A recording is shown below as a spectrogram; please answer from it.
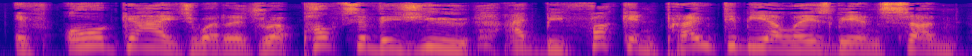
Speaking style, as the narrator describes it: shouts back

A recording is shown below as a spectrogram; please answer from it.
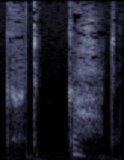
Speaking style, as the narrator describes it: she whispered

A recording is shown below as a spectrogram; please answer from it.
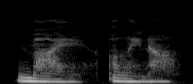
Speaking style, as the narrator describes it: he said softly

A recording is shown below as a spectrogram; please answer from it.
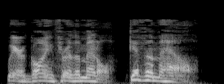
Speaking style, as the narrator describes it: He snarled

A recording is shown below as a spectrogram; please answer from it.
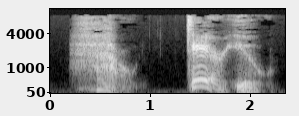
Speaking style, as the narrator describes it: Madeline snarled

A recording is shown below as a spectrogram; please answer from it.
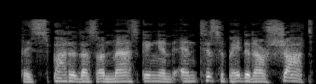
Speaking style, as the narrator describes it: Engels growled

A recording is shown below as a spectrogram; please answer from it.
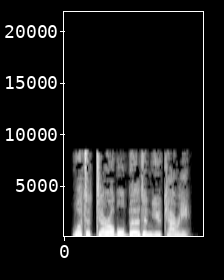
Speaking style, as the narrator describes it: he sighed

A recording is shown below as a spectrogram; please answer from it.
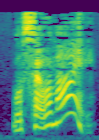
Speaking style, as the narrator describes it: I said impatiently

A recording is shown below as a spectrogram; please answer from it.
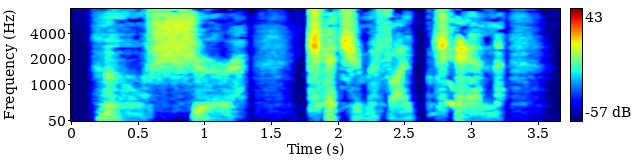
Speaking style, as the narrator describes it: I muttered

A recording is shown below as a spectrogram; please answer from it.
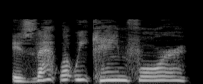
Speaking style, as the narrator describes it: Richard whispered

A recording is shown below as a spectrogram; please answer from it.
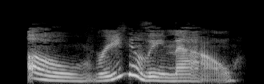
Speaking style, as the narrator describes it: She says, her voice dripping with innuendo of the sexual kind

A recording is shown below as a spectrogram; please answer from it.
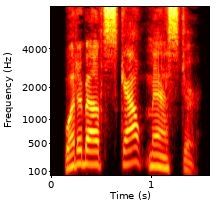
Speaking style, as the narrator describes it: Max shouted back

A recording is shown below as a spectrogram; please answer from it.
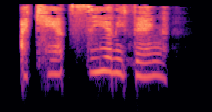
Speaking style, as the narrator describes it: she whispered

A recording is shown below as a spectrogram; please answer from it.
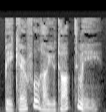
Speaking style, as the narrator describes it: Gino said gently

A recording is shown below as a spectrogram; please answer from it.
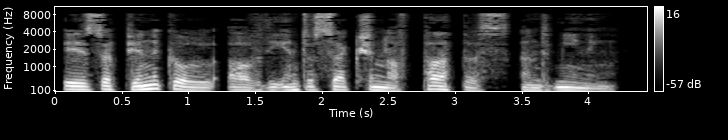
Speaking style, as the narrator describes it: Cassander said softly, as if to himself

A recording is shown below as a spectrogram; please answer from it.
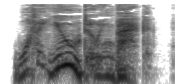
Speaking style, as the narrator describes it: he hissed

